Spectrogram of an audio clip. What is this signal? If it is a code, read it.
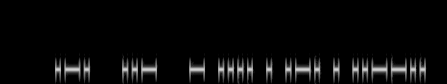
Morse code, heard as a keyed tone, about 25 wpm, 700 Hz. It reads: R U THERE?
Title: Sentences from Top 100 Words and Abbreviations 25wpm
